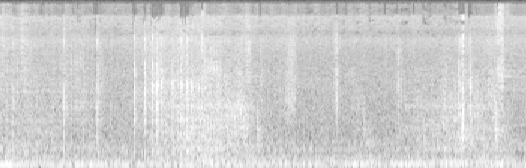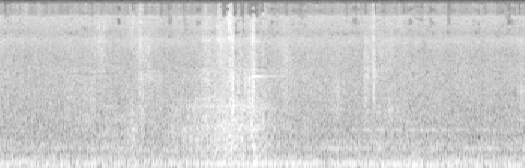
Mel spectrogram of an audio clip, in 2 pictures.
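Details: Hyundai Elantra HD (Avante), front wheel hub bearing checked with disc rotor removed for a humming noise while driving: hub turned by hand gives soft smooth whooshing, no grinding, no play; bearing healthy, hum likely tyres, some sound possibly CV joint.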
